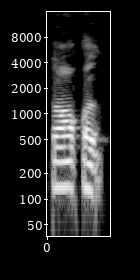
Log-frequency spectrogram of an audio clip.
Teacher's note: यहाँ पर ये काफ पुर है, इसे मोटा पढ़ेंगे। और ता का ख्याल रखते हुए इसे पुर नहीं पढ़ना, इसे बारीक पढ़ना है।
